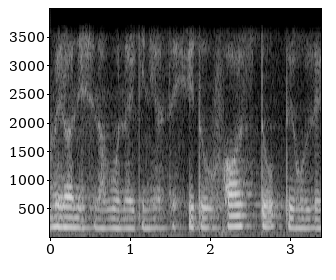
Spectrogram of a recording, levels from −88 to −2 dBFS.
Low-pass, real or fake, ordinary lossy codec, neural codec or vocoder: 3.6 kHz; real; none; none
